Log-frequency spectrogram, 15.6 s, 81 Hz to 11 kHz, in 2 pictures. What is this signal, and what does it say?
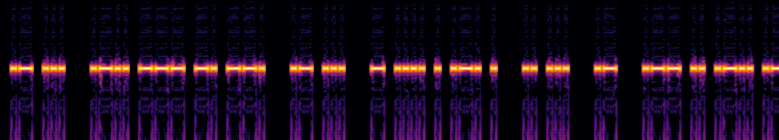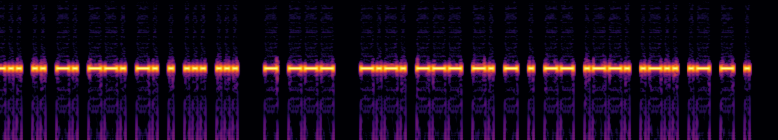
Morse code, heard as a keyed tone, about 30 wpm, 1000 Hz. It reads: AS LONG AS THERE IS A WILLINGNESS TO CONTEMPLATE
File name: qotdfiles / 30wpm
